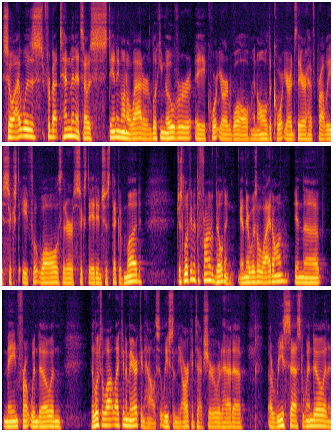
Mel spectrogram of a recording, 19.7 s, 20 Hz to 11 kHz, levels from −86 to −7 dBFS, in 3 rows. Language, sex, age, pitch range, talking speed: English, male, 30-49, 105-130 Hz, 245 wpm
